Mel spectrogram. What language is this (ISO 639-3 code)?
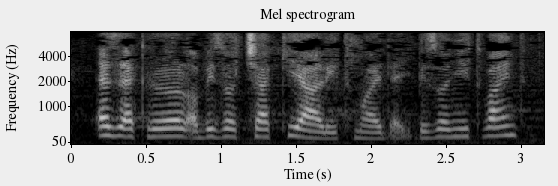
hun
